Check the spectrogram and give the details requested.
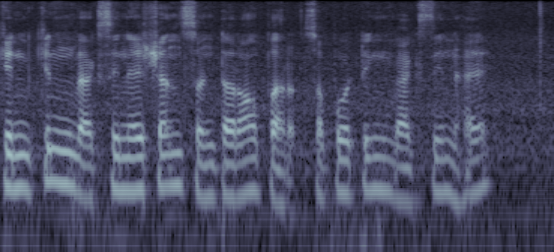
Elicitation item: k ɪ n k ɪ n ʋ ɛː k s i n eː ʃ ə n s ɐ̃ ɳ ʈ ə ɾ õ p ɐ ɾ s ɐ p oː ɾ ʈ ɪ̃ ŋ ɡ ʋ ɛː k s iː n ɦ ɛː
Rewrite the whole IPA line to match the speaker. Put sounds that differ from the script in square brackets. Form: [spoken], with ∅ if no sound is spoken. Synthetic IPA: k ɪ n k ɪ n ʋ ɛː k s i n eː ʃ ə n s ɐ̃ ɳ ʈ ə ɾ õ p ɐ ɾ s ɐ p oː ɾ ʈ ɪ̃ ŋ ɡ ʋ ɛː k s iː n ɦ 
